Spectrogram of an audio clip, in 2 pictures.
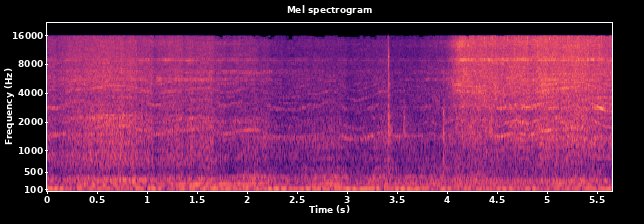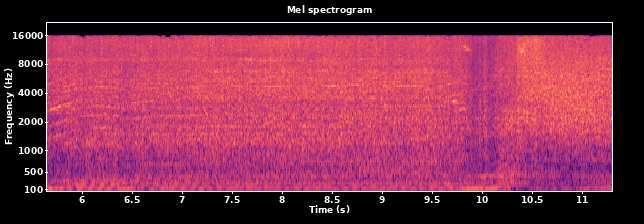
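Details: Vortech-supercharged 1999 Ford Mustang GT V8 with Tial Q 50 mm blow-off valve revving, loud deep revs settling with an air hiss near the end; idle fluctuates from blower/charge-pipe issue, runs great driving; normal revving.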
